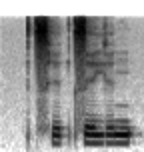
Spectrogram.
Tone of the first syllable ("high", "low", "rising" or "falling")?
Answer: rising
